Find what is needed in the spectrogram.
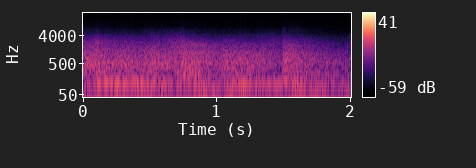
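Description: Aircraft-carrier arresting gear machinery in the arresting gear engine room running loudly, played from a vinyl sound-effects record. About one and a half seconds in comes a thump, and the noise then dies down.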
